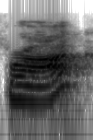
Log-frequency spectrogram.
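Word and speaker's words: Braque: to say it French George Brock which is the English pronunciation and Pablo Picasso also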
